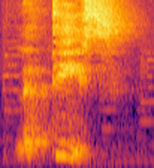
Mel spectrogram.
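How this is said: Said in an American accent, i-like final vowel. "American lettuce, U-nya berubah jadi huruf I"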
